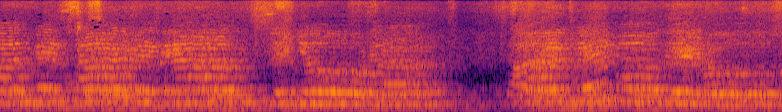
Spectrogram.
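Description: A crowd of mourners singing together, unaccompanied, in two long sung phrases with a brief pause just past halfway.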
